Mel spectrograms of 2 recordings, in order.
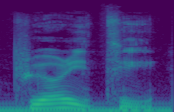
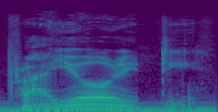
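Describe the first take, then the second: First: The stress is on the first syllable. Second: The stress is on a middle syllable. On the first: The speaker calls it wrong. "give a stress to the first syllable of the word" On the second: The speaker calls it right. "So the stress goes in the middle"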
